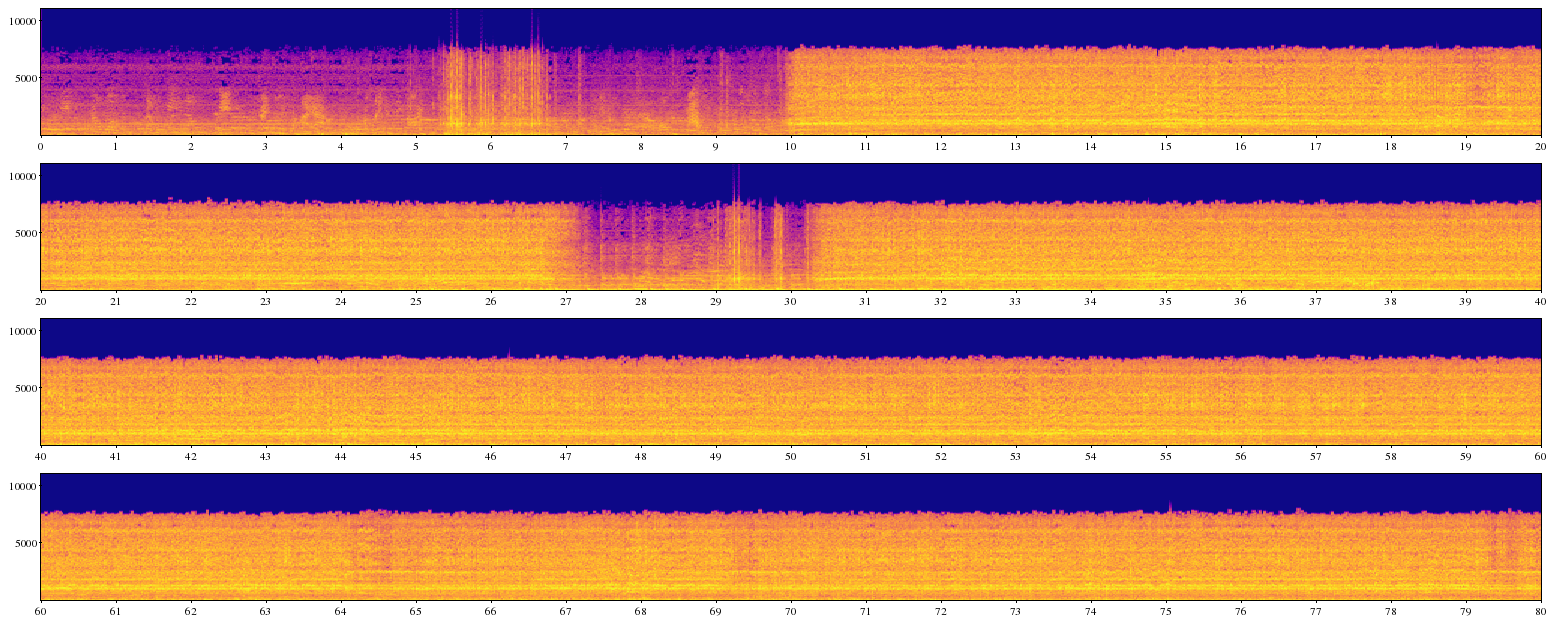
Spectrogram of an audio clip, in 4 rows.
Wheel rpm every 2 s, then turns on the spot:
0, 0, 10, 10, 10, 140, 160, 160, 160, 160, 160, 160, 160, 70, 10, 130, 160, 160, 160, 160, 160, 160, 160, 160, 160, 160, 160, 160, 160, 160, 160, 160, 160, 160, 160, 160, 160, 160, 160, 160.
6-8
